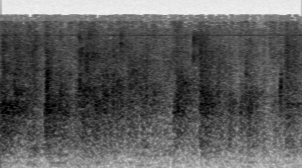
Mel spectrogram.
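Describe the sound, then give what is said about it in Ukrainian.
Gentle, subdued applause from a group greeting a birthday: soft, scattered clapping with a few brief swells. “Давайте наперед трошки оплесками привітаємо, не сильно.”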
